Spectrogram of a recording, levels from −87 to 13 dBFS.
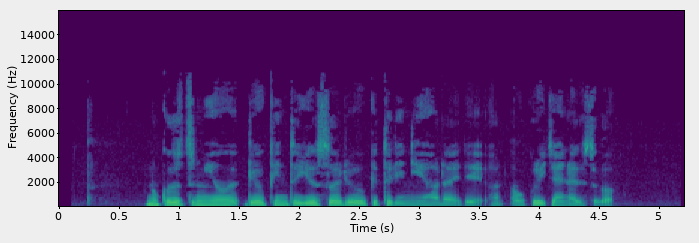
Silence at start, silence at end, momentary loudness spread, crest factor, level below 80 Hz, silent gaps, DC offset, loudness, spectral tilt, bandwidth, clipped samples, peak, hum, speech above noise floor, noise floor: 0.25 s; 0.6 s; 10 LU; 18 dB; -70 dBFS; none; under 0.1%; -25 LUFS; -7 dB/octave; 10.5 kHz; under 0.1%; -8 dBFS; none; 30 dB; -54 dBFS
